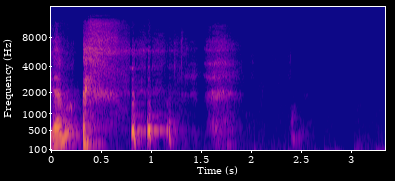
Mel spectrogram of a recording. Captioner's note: laughs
